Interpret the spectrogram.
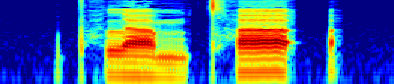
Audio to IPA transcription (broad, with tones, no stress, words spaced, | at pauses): pʰla˨˩mtʰa˥˩ʔ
